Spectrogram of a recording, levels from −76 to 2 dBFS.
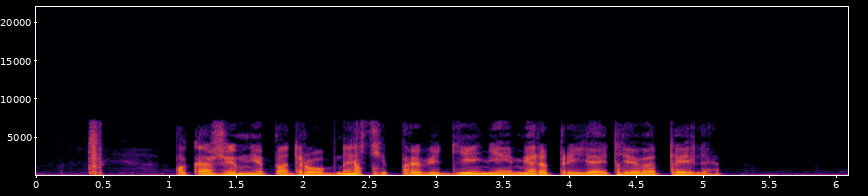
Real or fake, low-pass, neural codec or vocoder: fake; 7.2 kHz; codec, 16 kHz, 2 kbps, FreqCodec, larger model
